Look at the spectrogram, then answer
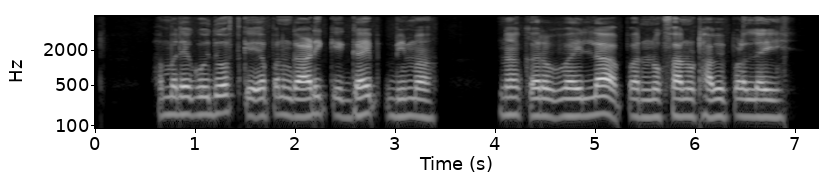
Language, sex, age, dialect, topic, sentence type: Magahi, male, 31-35, Central/Standard, banking, statement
